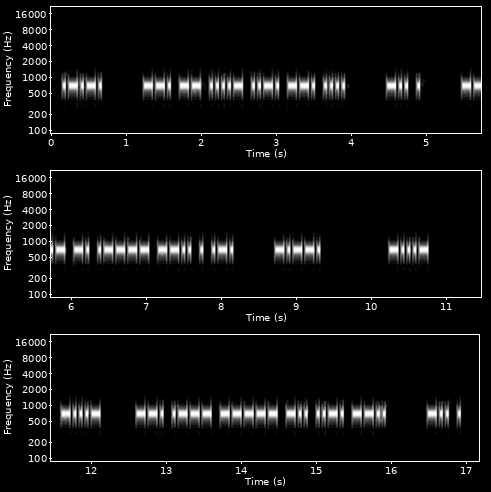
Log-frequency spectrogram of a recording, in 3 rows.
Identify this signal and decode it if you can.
Morse code, heard as a keyed tone, about 30 wpm, 700 Hz. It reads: <AR> GM4FGH DE ON1ZER <KN> <BT> <BT> GJ0DFZ DE
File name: UK MASTER QSOs TRAINING / 30WPM / UK MASTER QSOs 0046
